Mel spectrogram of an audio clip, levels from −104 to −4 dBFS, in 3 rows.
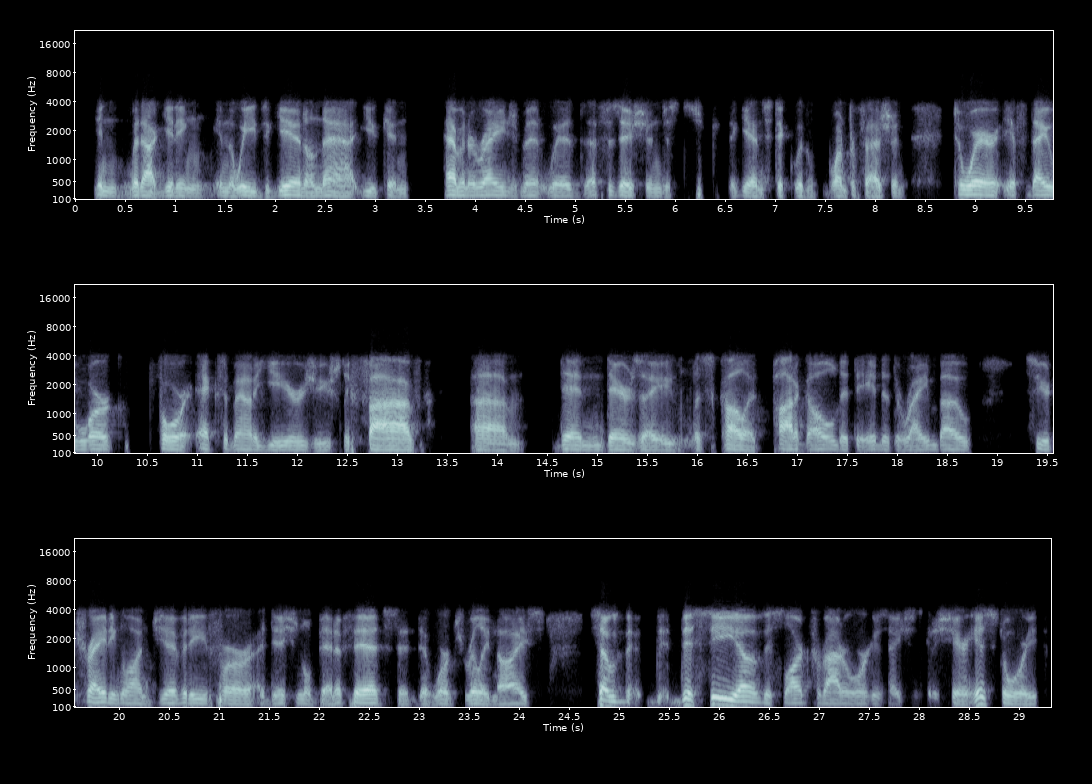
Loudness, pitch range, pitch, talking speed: -31 LUFS, 85-95 Hz, 90 Hz, 155 wpm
